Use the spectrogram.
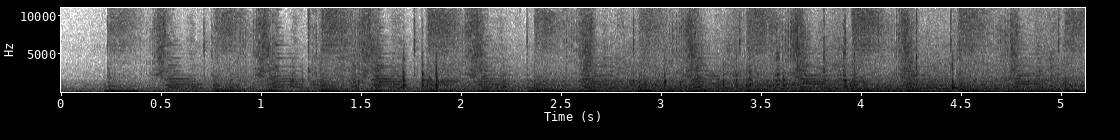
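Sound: car driving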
